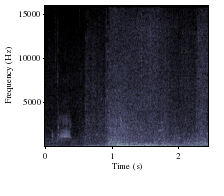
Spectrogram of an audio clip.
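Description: A fiery explosion bursts with a deep roar.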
